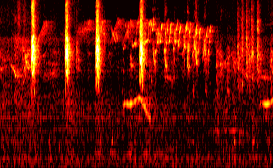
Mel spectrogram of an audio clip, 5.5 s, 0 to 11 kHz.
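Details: Baya weaver nest building at dawn in Lopburi, Thailand, 1 May 2026. Four loud chips open the sequence, followed by a long run of fast, high-pitched chattering, with a falling whistle behind it.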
